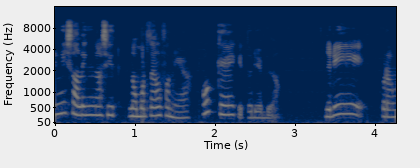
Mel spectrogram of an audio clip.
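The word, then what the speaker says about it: 幺: Ingat kan kalau angka 1 dibacanya yao. 0 itu ling.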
